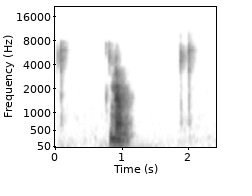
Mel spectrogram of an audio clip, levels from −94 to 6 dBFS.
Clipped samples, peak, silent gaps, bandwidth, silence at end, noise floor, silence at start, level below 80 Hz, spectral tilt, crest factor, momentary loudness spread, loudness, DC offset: under 0.1%; -6 dBFS; none; 9.4 kHz; 0.4 s; -83 dBFS; 0.1 s; -68 dBFS; -4 dB/octave; 26 dB; 24 LU; -24 LUFS; under 0.1%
